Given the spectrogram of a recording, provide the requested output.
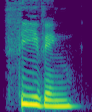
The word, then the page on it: thieving: American English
